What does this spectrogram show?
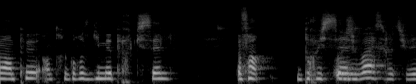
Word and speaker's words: Bruxelles: est-ce que ça ressemble à comme un peu, entre grosses guillemets, Bruxelles?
